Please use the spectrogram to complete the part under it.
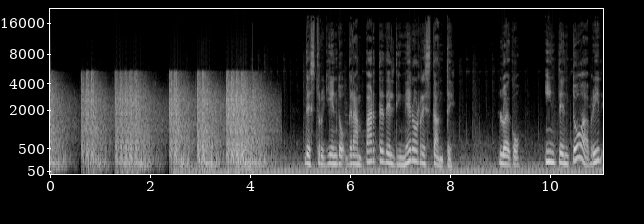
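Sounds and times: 
automatic gunfire: 0:00.0 - 0:04.6
speech: 0:05.1 - 0:08.2, 0:09.0 - 0:11.0.

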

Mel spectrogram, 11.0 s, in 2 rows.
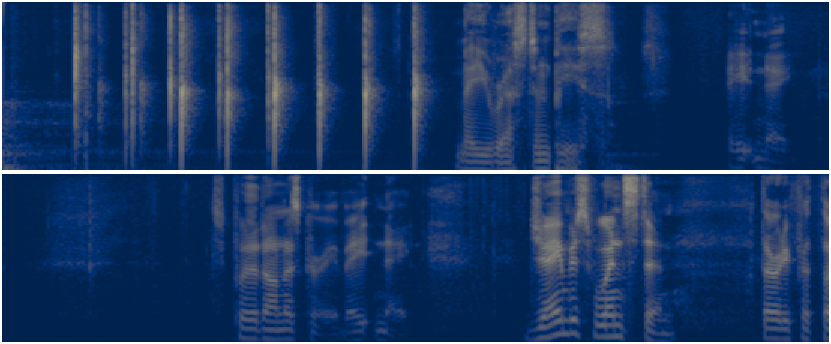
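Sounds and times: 
hand claps: 0:00.5 - 0:02.9
speech: 0:03.0 - 0:04.1, 0:07.0 - 0:11.0.

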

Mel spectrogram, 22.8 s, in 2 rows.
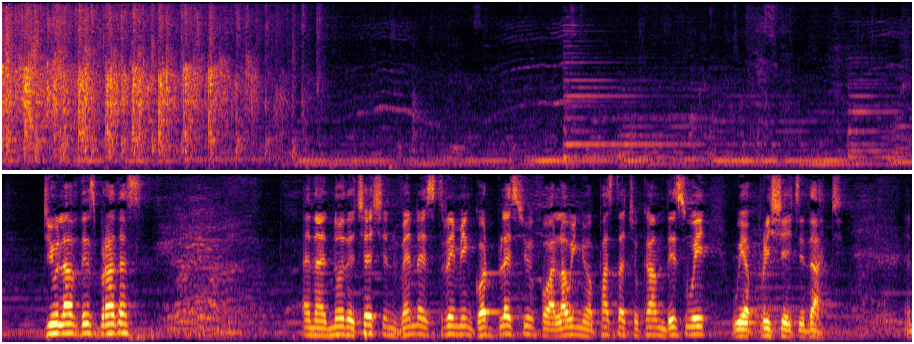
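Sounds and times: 
audience applause: 0:00.0 - 0:04.3
speech: 0:11.9 - 0:13.2, 0:15.2 - 0:21.9.

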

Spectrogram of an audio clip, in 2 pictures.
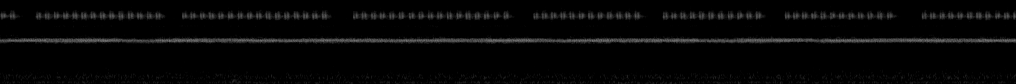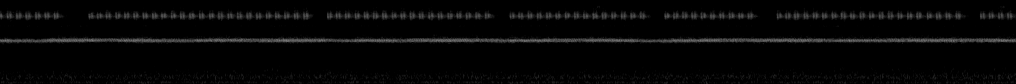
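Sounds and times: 
cricket chorus chirping: 0:00.0 - 0:20.3.

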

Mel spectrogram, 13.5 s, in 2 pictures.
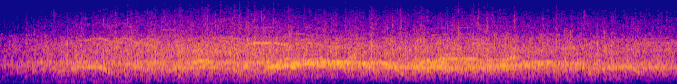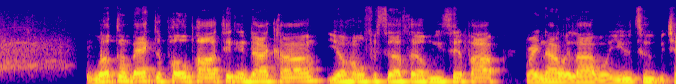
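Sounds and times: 
audience applause greeting the host of a hip-hop and self-help show: 0:00.0 - 0:07.6
speech: 0:07.7 - 0:13.5.

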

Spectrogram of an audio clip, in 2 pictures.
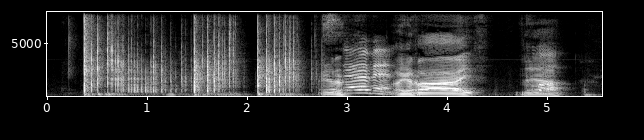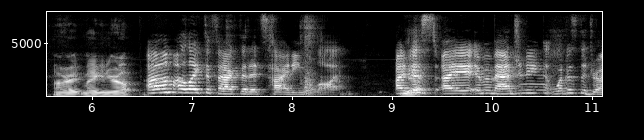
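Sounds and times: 
dice being rolled: 0:00.2 - 0:02.8
speech: 0:02.8 - 0:11.0.

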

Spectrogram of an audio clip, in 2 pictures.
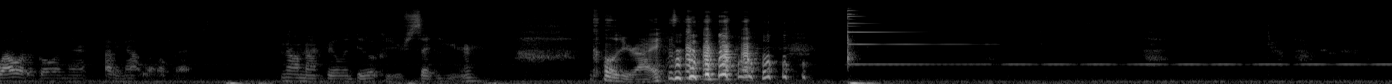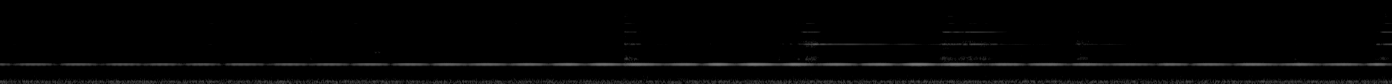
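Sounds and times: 
speech: 0:02.8 - 0:08.0
laughter: 0:06.6 - 0:08.1
crystal singing bowl ringing: 0:08.5 - 0:27.8.

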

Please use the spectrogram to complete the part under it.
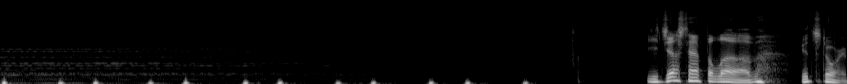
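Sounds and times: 
heart beating: 0:00.0 - 0:05.4
speech: 0:06.5 - 0:08.4.

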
